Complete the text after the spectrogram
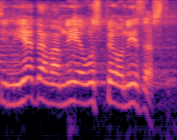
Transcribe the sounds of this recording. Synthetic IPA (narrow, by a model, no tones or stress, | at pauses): inijed̪anʋamnijeuspʲeoniza̰ʃt̪a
